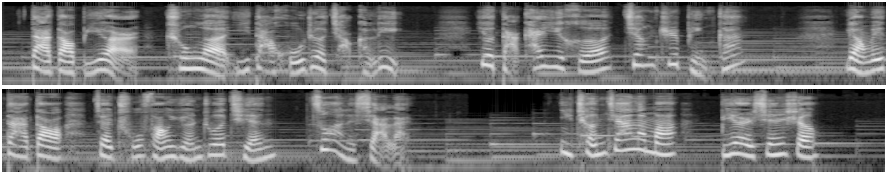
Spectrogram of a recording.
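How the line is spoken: Plain question. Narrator (Chinese): 大道贝蒂问

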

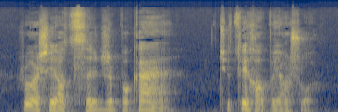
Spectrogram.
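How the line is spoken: Cool, indifferent. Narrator (Chinese): 凤飞淡淡的说

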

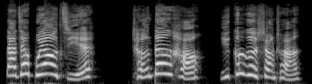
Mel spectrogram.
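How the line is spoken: Shrieking. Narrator (Chinese): 阿玉尖叫着

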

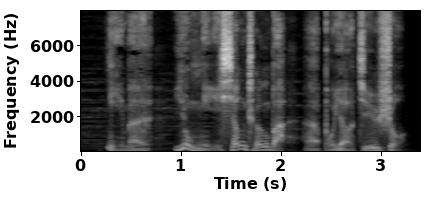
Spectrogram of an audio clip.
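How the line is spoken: Low voice. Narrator (Chinese): 低声对他们说

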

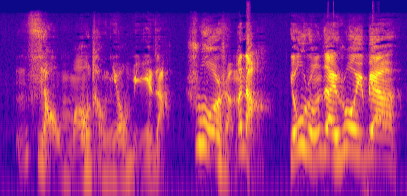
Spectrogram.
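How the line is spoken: Defiant cursing boy. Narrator (Chinese): 那道童却也硬气，继续骂不绝口

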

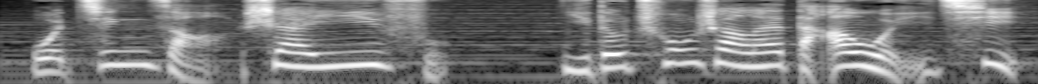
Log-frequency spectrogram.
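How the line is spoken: Shouting. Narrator (Chinese): 姑姑……喊

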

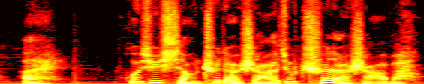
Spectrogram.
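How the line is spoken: Sighing old doctor. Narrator (Chinese): 这老中医叹了口气说

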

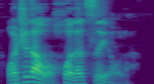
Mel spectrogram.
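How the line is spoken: Loud exultant shout. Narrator (Chinese): 一个黑人高喊道

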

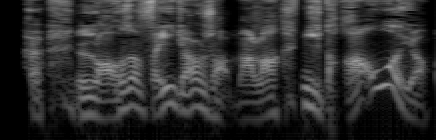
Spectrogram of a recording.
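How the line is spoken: Loud mocking laughter. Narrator (Chinese): 肥仔就哈哈大笑说

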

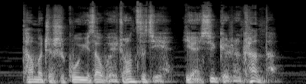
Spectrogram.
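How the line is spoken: Low, deep voice. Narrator (Chinese): 常青山沉声说道

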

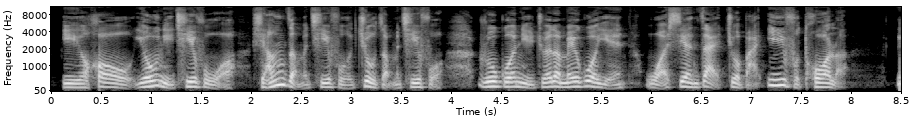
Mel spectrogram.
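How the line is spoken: Low chuckle. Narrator (Chinese): 他低笑出声

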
